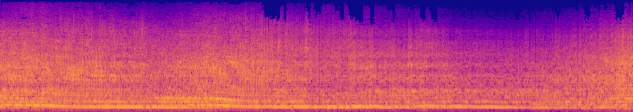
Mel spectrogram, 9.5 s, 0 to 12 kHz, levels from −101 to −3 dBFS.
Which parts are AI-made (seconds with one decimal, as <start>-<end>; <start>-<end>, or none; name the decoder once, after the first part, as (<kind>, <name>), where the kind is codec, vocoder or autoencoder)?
3.9-9.5 (vocoder, BigVGAN v2)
